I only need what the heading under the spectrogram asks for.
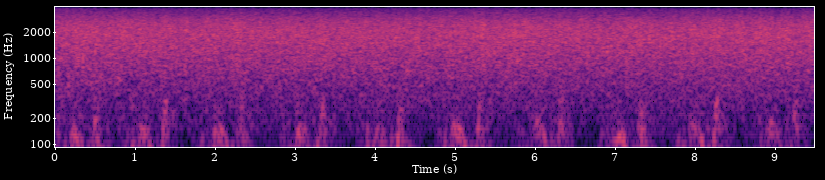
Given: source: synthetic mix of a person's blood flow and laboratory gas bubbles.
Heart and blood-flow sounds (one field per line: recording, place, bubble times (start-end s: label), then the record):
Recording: Doppler ultrasound of blood flow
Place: precordium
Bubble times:
0.00-0.44 s: bubbles
From the record:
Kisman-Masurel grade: 212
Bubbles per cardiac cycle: several, 3 to 8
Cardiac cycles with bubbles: 1 to 10%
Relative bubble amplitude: moderate (0.250 to 0.450)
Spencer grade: 1 (occasional bubble signal discernible with the cardiac motion signal, with majority of cardiac periods free of bubbles)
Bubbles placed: anywhere in the cardiac cycle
